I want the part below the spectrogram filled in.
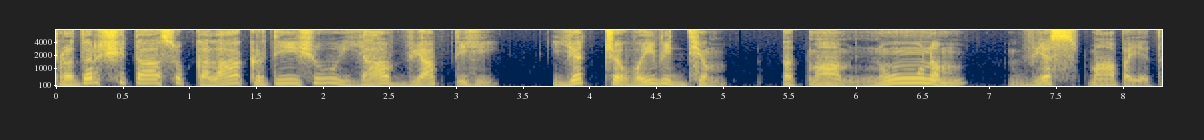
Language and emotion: Sanskrit, surprised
